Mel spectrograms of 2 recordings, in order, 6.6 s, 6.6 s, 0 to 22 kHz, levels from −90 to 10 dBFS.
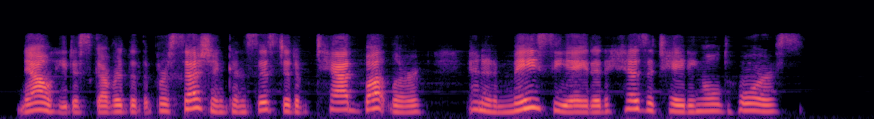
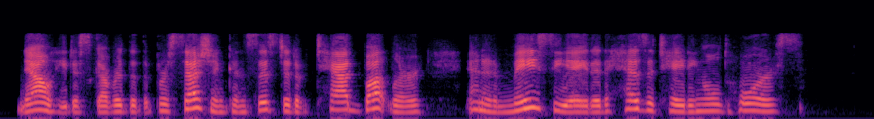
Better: second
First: noise reduction (neural mask model DeepFilterNet 3)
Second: none

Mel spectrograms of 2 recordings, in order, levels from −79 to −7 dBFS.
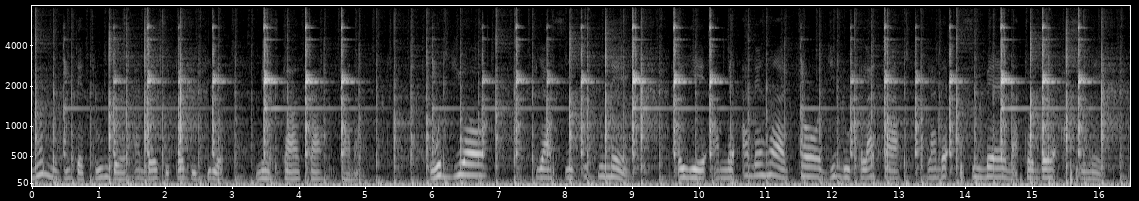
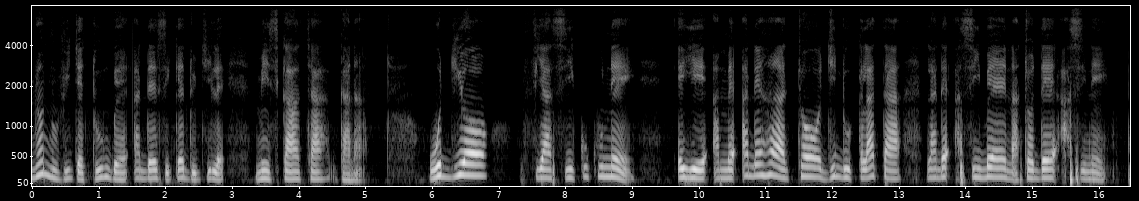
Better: second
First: background sound (Hammer + Run); 5 dB above the speech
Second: none

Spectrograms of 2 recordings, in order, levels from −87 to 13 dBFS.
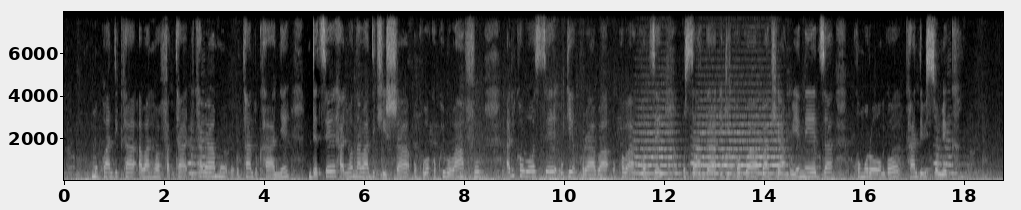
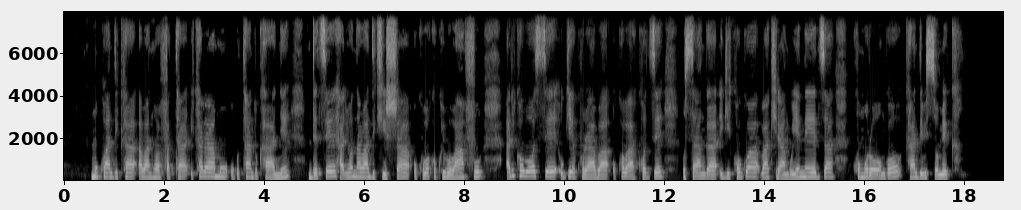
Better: second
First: background sound (Subway, metro, underground / Train); 1 dB above the speech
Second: none

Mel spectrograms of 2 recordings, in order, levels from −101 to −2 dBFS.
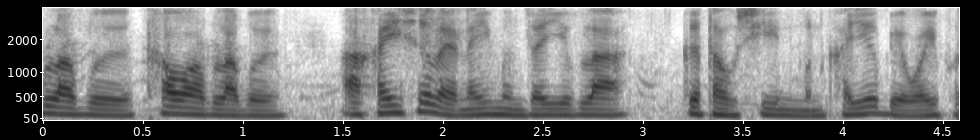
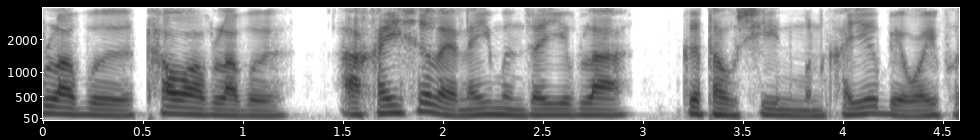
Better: second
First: noise reduction (neural separator model SepFormer DNS4)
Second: none

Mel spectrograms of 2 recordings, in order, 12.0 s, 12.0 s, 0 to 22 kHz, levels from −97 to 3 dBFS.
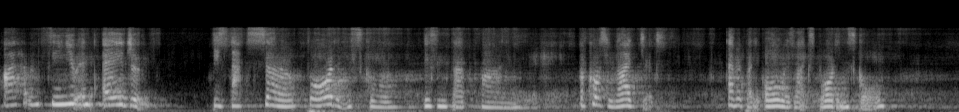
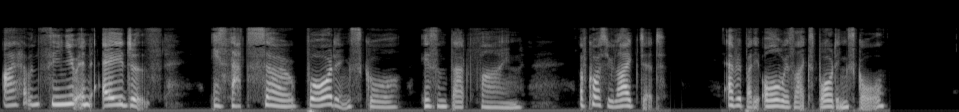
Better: second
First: noise reduction (neural separator model SepFormer DNS4)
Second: none

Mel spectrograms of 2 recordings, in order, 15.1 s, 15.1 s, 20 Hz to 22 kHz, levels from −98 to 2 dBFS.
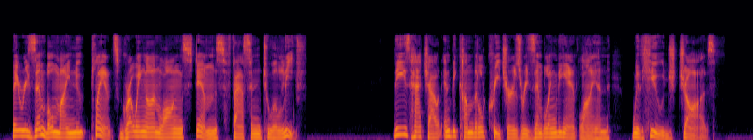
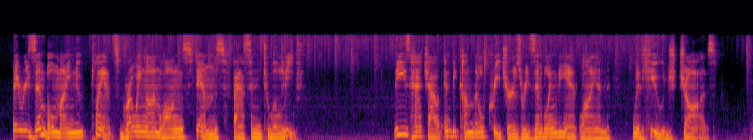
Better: first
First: none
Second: noise reduction (neural separator model SepFormer DNS4)

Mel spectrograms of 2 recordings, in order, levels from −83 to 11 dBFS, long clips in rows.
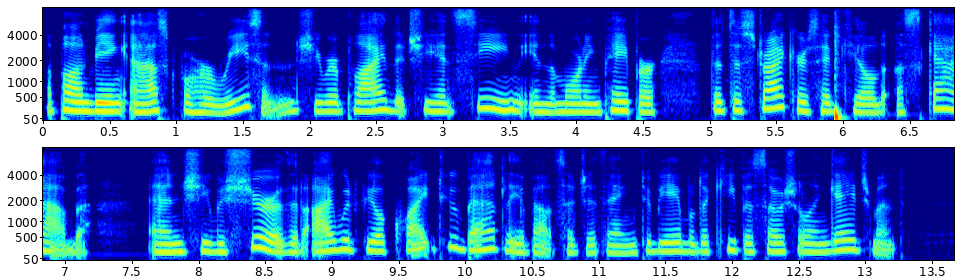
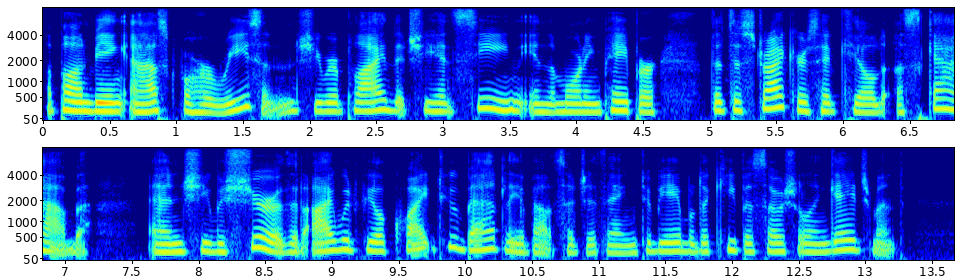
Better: second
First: noise reduction (neural mask model RNNoise)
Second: none

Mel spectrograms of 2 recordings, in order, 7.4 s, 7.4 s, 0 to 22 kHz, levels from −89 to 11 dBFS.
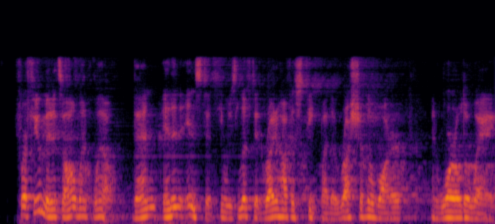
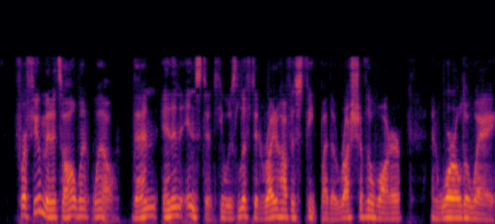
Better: second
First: noise reduction (neural separator model SepFormer DNS4)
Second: none

